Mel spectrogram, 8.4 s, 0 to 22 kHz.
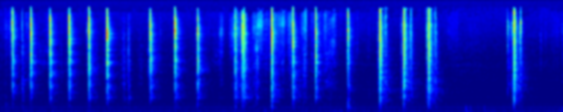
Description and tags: Toggle switches from an old LEADER NTSC Video Pattern and colorbar generator. Sennheiser ME66 to M Audio Delta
